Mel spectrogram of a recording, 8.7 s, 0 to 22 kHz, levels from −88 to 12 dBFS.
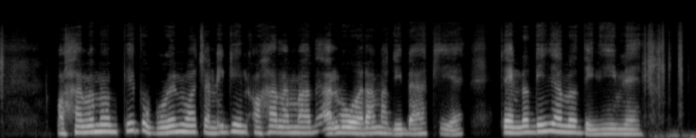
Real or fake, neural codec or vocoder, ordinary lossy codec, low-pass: fake; codec, 24 kHz, 0.9 kbps, WavTokenizer, medium music audio release; none; none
